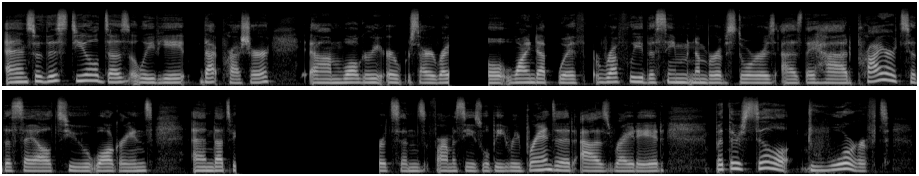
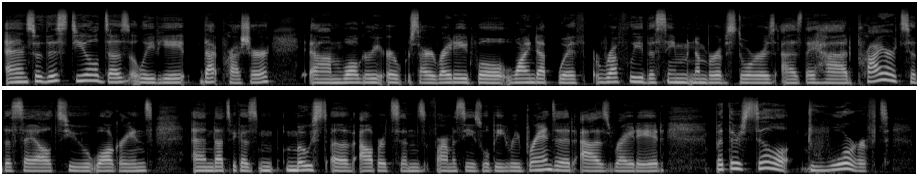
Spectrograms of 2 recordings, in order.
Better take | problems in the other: second | audio cutting out; at 4.5 s and at 11 s for 1.5 s

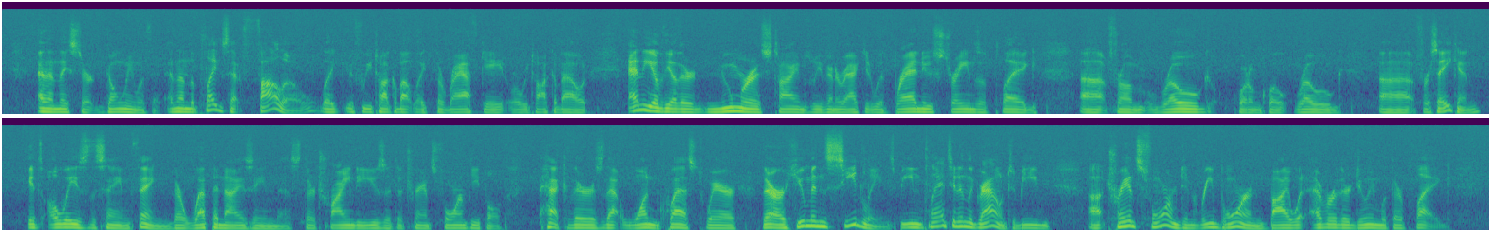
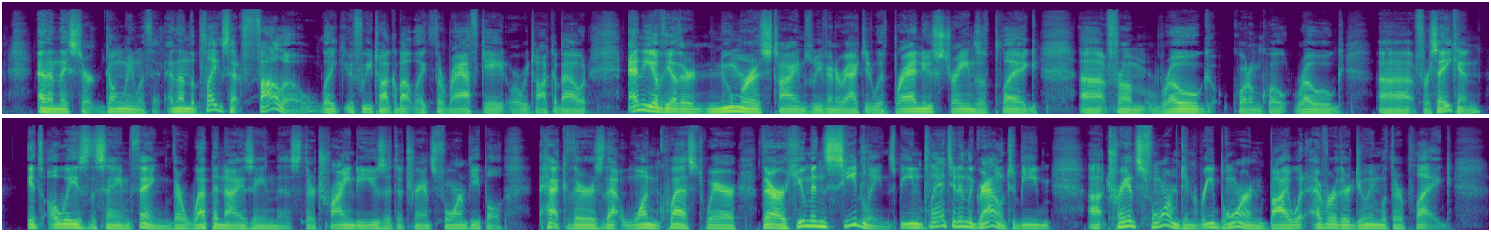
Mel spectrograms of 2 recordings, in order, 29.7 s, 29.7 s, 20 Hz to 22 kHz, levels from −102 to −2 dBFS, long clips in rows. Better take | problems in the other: second | hiss; loud; throughout; 10 dB below the speech

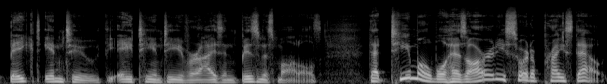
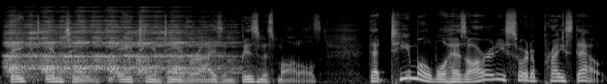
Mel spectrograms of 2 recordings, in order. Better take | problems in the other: first | machinery noise; very loud; until 2 s; 1 dB above the speech

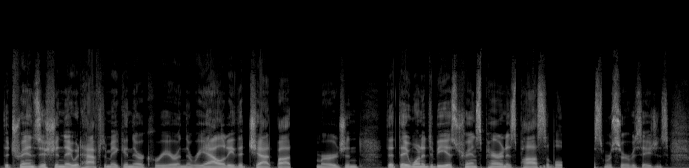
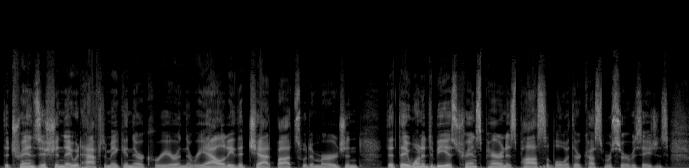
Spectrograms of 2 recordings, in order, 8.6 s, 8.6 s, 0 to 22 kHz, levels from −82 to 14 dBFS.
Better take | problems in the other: second | audio cutting out; at 3.5 s and at 7 s

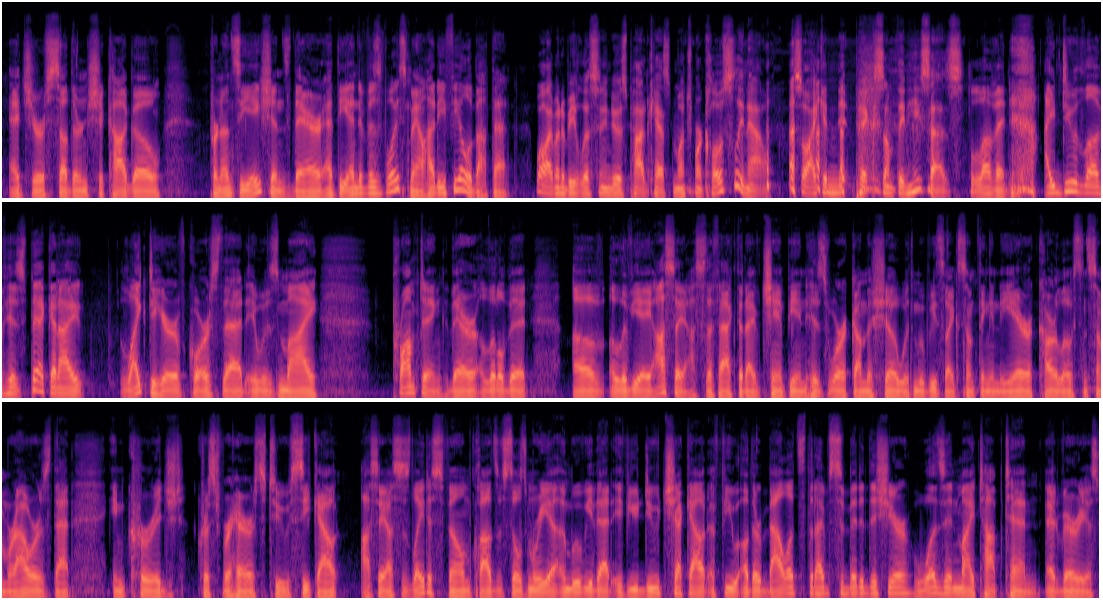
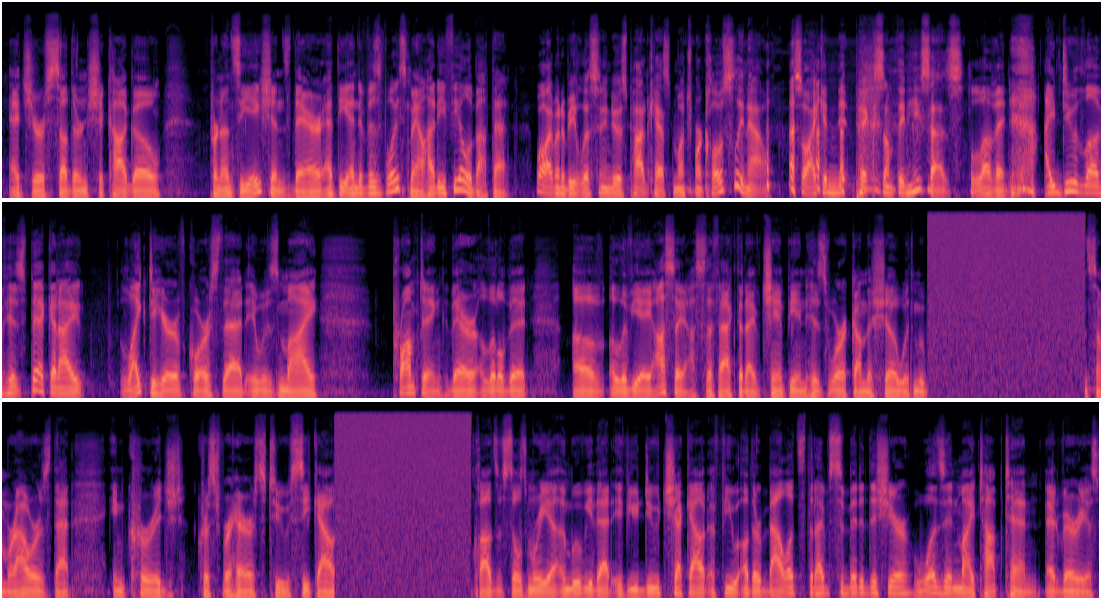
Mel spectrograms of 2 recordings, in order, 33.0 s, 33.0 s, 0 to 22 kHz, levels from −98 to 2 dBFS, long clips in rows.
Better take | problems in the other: first | audio cutting out; filled with static; at 20 s for 1.5 s and at 25 s for 1.5 s

